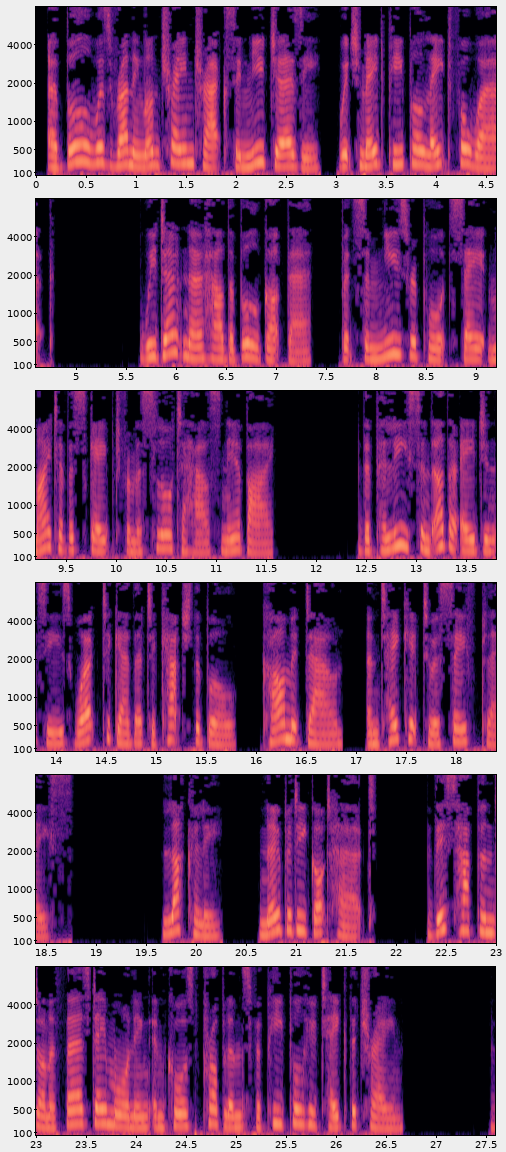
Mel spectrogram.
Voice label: English Upper Intermediate NORMAL Reading; English Newsroom; Bull on New Jersey train tracks causes delays

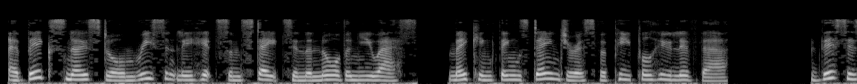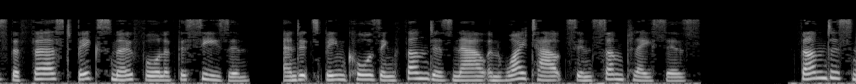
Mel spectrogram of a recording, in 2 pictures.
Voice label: English Newsroom Upper Intermediate SLOW Reading; Winter Storm Causes Chaos and Dangerous Travel Cond

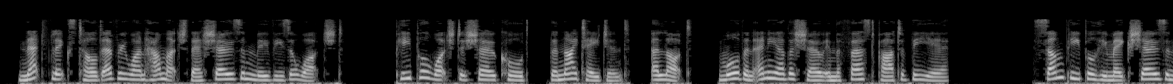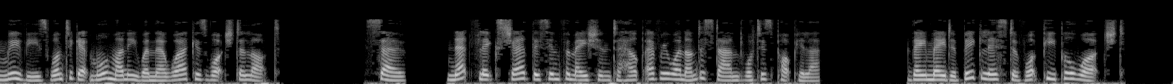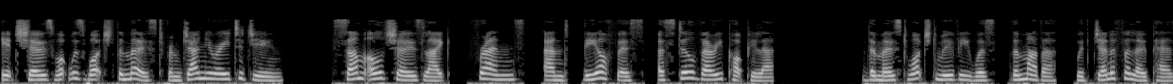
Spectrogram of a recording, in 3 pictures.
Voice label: Lower Intermediate FAST Reading, English; Netflix Shows and Movies What People Like; English Newsroom

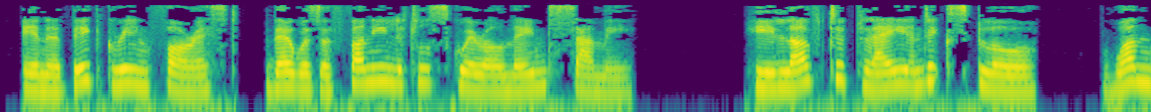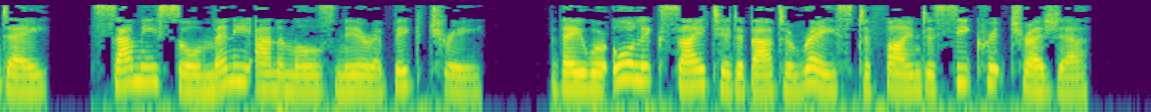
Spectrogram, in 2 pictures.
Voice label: ESL Short Stories for Kids Beginner SLOW Reading; The Squirrels Big Adventure

